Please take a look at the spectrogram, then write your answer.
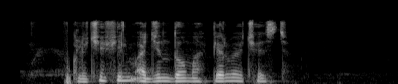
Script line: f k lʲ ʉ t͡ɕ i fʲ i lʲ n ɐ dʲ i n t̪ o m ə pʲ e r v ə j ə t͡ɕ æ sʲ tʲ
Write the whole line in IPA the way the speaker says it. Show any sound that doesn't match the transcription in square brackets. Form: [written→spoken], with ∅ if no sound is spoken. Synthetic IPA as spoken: f k lʲ ʉ t͡ɕ i fʲ i lʲ [n→m] ɐ dʲ i n [t̪→d̪] o m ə pʲ e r v ə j ə t͡ɕ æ sʲ tʲ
